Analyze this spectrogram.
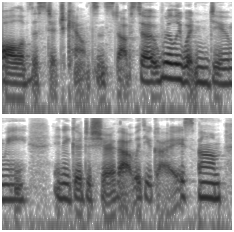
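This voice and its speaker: Relaxed in tone, a woman with a Midwestern accent speaks on a very clean recording with a silent background. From US Midwest. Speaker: knitting podcaster and designer. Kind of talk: casual video podcast. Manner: relaxed, unscripted with many fillers.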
